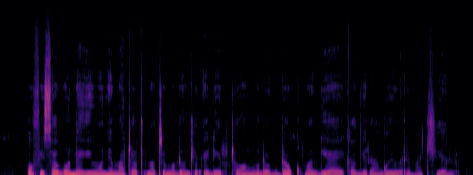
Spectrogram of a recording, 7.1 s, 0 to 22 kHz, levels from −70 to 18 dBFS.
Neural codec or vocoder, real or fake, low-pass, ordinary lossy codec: codec, 44.1 kHz, 3.4 kbps, Pupu-Codec; fake; none; none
